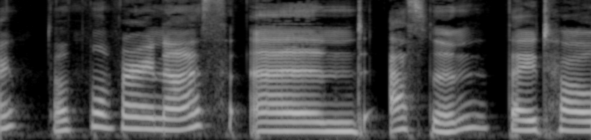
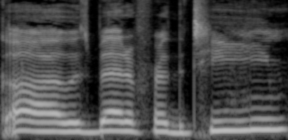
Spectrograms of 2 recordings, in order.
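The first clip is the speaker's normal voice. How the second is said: fake, put-on American accent. Quoting a team boss after a race call, in a put-on american accent. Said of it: "That's my American accent".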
